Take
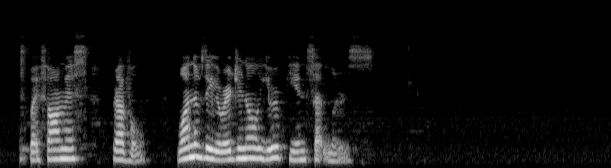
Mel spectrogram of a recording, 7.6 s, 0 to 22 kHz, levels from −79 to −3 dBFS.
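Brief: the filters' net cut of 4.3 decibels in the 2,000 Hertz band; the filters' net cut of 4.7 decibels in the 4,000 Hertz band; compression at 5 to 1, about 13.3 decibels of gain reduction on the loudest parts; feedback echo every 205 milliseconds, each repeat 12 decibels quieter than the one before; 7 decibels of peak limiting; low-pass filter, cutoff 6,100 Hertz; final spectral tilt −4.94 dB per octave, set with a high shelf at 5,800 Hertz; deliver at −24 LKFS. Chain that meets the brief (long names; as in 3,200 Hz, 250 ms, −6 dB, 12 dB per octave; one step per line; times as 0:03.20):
low-pass filter 6,100 Hz
parametric band 2,000 Hz −5.5 dB
parametric band 4,000 Hz −6.5 dB
high-shelf EQ 5,800 Hz +9 dB
downward compressor 5 to 1, threshold −27 dBFS
brickwall limiter −22 dBFS
repeating echo 205 ms, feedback 25%, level −12 dB
level +8.5 dB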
